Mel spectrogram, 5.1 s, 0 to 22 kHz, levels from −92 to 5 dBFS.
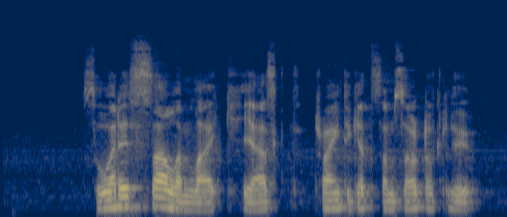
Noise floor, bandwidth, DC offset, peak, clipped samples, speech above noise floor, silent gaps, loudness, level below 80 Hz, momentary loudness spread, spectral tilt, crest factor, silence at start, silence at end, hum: -75 dBFS; 11.5 kHz; under 0.1%; -14 dBFS; under 0.1%; 44 dB; none; -31 LUFS; -72 dBFS; 12 LU; -5 dB/octave; 18 dB; 0.85 s; 0.35 s; none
